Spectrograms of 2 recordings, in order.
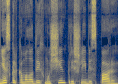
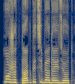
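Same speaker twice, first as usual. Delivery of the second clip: needling sister; 6 semitones higher, 4 dB louder than usual. Acted.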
